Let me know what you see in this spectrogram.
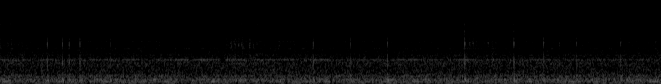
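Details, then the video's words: Cat asleep on a person's hand, snoring and purring, 20 July 2021; an even low rumble throughout, with small ticking sounds and soft rustles now and then. "诞蛋打呼噜 把手当枕头 Snoring cat sleeping on my palm"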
